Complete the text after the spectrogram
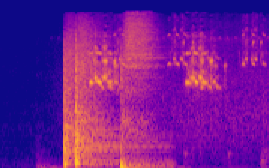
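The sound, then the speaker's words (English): A cricket chirping sound effect: bursts of high, pulsing chirps repeat several times after a sudden onset, clear, with no one talking over them. “Oh, I did the crickets.”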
